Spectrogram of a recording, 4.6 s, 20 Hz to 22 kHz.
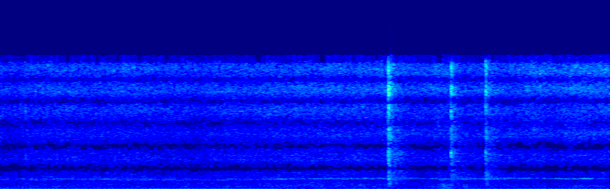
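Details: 2002 BMW 330Ci: a low steady engine hum with a few sharp, isolated cracks near the end in no regular pattern. Cracking/popping noise, source undetermined.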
